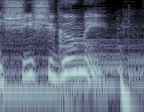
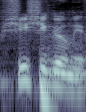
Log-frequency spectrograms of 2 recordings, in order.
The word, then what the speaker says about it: Shishigumi: as the leader of the shishugumi see i said it right this time there you go no more leo group shishigumi from now on um louis as the leader of the shishigumi the the the fact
